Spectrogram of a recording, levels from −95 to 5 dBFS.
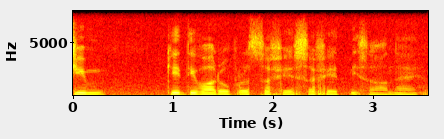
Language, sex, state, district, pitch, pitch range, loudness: Hindi, male, Uttar Pradesh, Saharanpur, 150 Hz, 145-155 Hz, -18 LUFS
